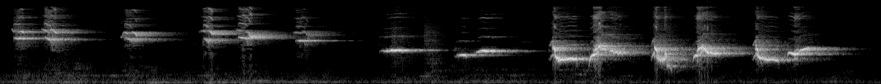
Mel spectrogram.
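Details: White-rumped shama (murai batu) master song for training moulting cage birds: short whistled notes about once a second, first high and bright, then lower and fuller with sliding, slurred endings, clean and unaccompanied.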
